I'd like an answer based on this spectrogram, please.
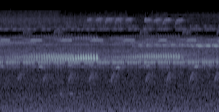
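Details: Crickets chirping at night in a forest: a constant high, shimmering insect chorus with a half-second burst of quick pulsed trilling, and soft lower chirps repeating roughly four times a second.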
